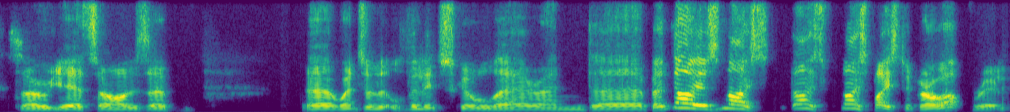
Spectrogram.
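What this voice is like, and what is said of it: Norfolk English accent. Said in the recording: “You could probably tell from my accent, Norfolk accent.”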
